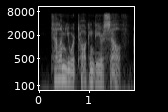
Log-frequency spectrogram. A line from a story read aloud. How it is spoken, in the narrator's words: Tracy whispered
